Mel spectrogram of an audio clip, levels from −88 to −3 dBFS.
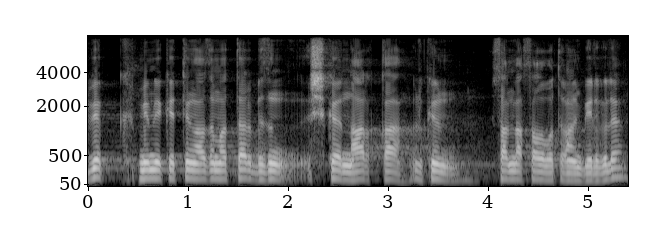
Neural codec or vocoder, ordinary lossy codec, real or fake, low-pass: none; none; real; none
